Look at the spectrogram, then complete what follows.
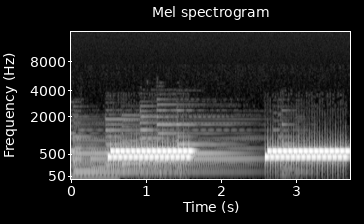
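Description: household object, mobile phone ringtone

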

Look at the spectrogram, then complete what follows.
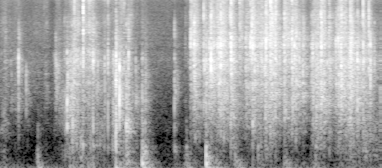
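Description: household object, newspaper pages being turned

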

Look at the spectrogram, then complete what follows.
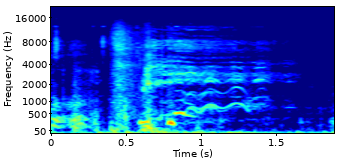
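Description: animal, dog whimpering

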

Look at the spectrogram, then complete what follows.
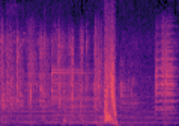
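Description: impact, punch landing

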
